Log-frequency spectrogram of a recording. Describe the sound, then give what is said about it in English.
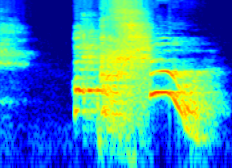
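A loud sneeze: a sharp intake followed by a forceful, breathy burst with a rising-then-falling vocal tone at the end. No talking accompanies it. “Bless you.”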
